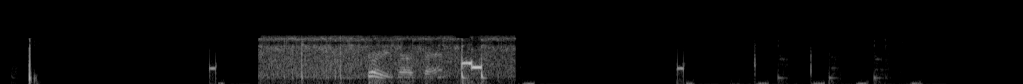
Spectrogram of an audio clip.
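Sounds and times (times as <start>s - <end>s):
radio roger beep: 3.0s - 5.1s
speech: 3.7s - 5.0s.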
